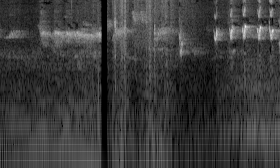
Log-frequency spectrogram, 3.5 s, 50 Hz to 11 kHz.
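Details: White-rumped shama, an F5 cross of Bordanias and Balak Sabang lines, gives loud clear whistles, a long held note, then a quick run of bright repeated notes.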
